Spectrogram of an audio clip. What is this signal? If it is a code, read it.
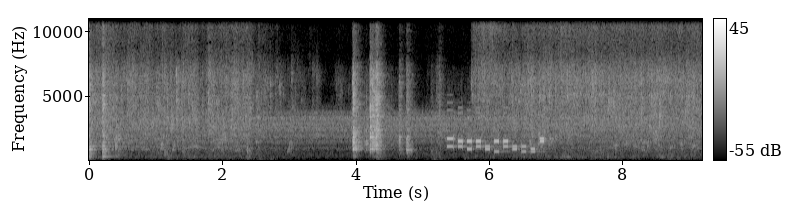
Multi-frequency trunk signalling (R1, as on North American trunks), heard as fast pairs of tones, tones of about 70 ms, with kitchen noise. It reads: KP 989379321 ST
